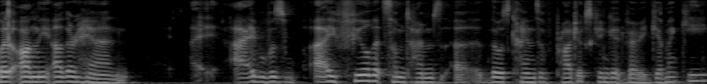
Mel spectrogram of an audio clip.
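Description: A woman speaks in an American accent at a moderate pace. Her voice is very deep and low. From Los Angeles (Compton), California. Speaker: poet. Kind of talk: interview.

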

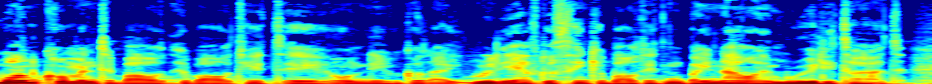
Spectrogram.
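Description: A man with an Israeli accent speaks at a fairly high pitch with ordinary pitch variation. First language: Hebrew. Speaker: academic, historian. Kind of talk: public lecture with Q&A. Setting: lecture hall with audience.

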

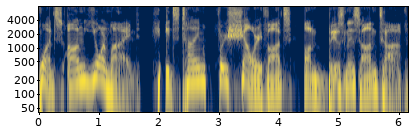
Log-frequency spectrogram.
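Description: In a put-on character voice, a man booms at a very slow pace with a medium pitch, very wide pitch swings and very even loudness. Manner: enthusiastic, showy.

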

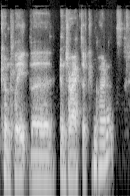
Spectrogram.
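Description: A man's very deep, low, somewhat breathy voice moves at a fairly slow pace with fairly even intonation over a quiet background. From New Zealand, South Auckland (Samoan community). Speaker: filmmaker and visual artist. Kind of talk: interview conversation.

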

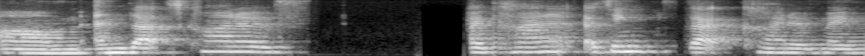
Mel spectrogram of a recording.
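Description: At a moderate pace, the speaker talks in an Australian accent. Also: woman. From Australia (born India, lived in Canada until three). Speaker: youth cancer charity ambassador, cancer survivor. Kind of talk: interview. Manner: halting.

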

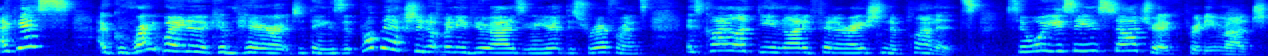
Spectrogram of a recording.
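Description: A woman speaks with an Australian accent. Her high voice moves through very wide pitch swings. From Australia, Sydney (Darlinghurst). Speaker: podcaster. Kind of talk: casual monologue. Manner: halting, many fillers.

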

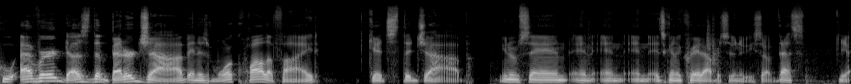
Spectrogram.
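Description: An ordinary speaking voice belongs to a man with a fairly low pitch. He keeps a moderate pace and lively intonation. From Azerbaijan (Baku), raised in US from childhood. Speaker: hip-hop artist and spoken word poet. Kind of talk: casual chat.

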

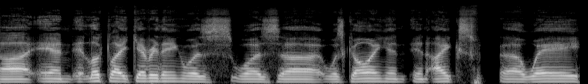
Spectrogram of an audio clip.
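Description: A man at medium pitch, monotone and flat, with hardly any pauses and a dry, close sound with no echo. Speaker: podcast co-host and analyst. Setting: remote call from Germany. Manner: halting, filler words, repeats.

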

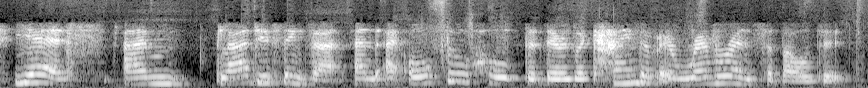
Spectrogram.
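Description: Noticeable noise sits in the background while the words come at a fairly slow pace. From Jamaica-born, grew up in England. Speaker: novelist. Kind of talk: interview. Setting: phone call. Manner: hesitant, many fillers.

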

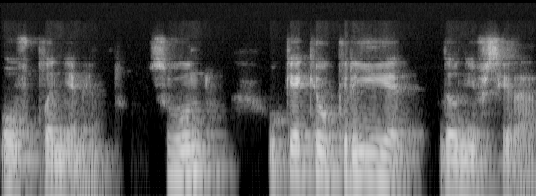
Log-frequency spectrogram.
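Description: With a dark, mellow tone and a somewhat breathy quality, a man speaks at a moderate pace with ordinary pitch variation, his voice carrying audible room echo. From Portugal, Viseu district (Beira Alta). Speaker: career management consultant, company founder. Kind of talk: interview.

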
